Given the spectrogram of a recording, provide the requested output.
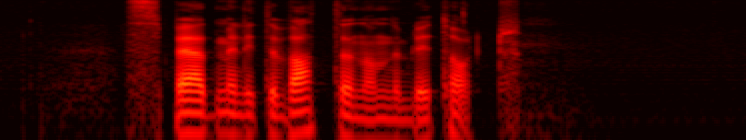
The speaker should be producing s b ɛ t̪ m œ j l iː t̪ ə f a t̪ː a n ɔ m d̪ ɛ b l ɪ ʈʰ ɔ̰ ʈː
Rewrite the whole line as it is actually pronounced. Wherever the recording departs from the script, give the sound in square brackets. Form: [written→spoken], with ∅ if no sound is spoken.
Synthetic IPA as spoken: s [b→p] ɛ [t̪→d̪] m [œ→ɛ] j l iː t̪ ə [f→v] a t̪ː [a→ə] n ɔ m d̪ ɛ b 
